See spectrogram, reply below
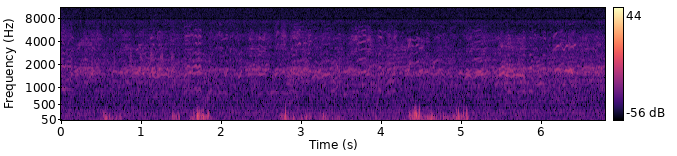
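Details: Migrant pink-footed geese arriving in autumn at the Kelvin Valley, North Glasgow, 25 September 2021; steady honking chorus from many birds, with several loud low bursts of wind noise.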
